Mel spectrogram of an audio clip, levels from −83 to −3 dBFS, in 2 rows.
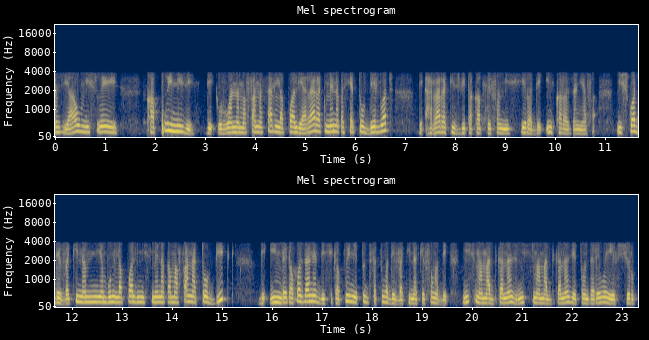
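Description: No technical faults are audible.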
